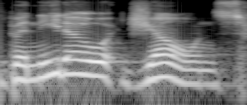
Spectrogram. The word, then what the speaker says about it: Benito Jones: Number 9 is Benito Jones from Ole Miss. I said his name right, right? Yeah. – Yes.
